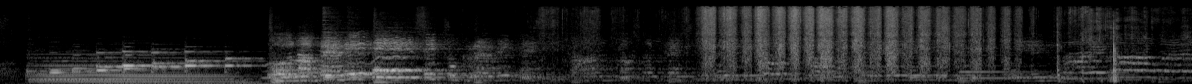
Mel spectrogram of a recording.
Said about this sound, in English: You're greeted today with the uh, sound of two very dry loofahs being scratched together actually uh, loofahs, a kind of cucurbit, are suddenly in the news again.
